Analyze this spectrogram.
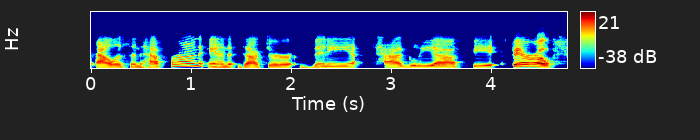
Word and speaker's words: Tagliaferro: guests today Dr Allison hefron and Dr Vinnie taglia Pharaoh how do you say your name Vinnie taglia faroh you got I love it I love it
